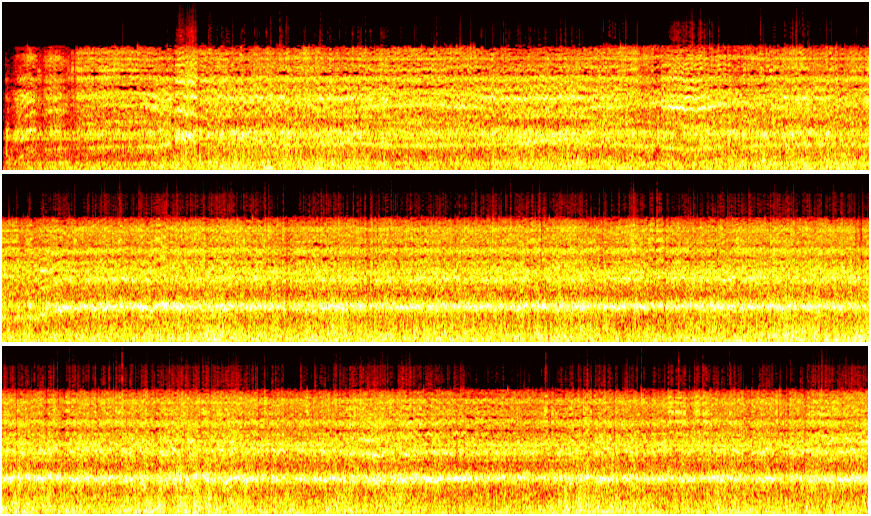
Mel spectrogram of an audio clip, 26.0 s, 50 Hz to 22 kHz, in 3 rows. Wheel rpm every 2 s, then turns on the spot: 120, 160, 160, 160, 180, 230, 230, 230, 240, 230, 230, 230, 230.
none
